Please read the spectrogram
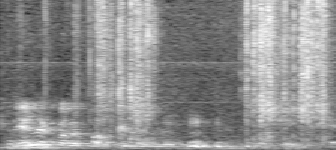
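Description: A man's voice with two short bursts of paper-tissue rustling close to a lapel microphone, one in the first half and one near the end.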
